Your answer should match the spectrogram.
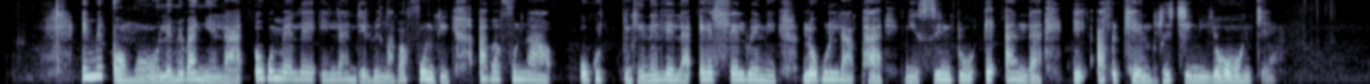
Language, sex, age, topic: North Ndebele, male, 50+, health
